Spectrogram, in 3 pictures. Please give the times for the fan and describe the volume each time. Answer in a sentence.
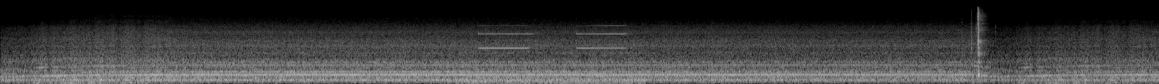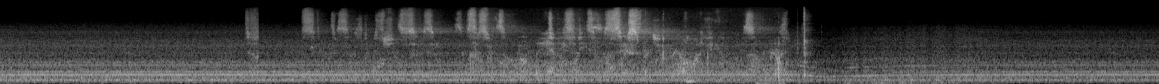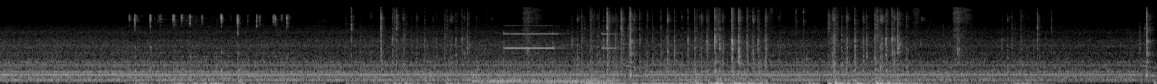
You can hear the fan from 0.0 to 34.7 s, getting quieter.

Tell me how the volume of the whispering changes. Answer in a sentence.
The loudness of the whispering goes up, then down.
